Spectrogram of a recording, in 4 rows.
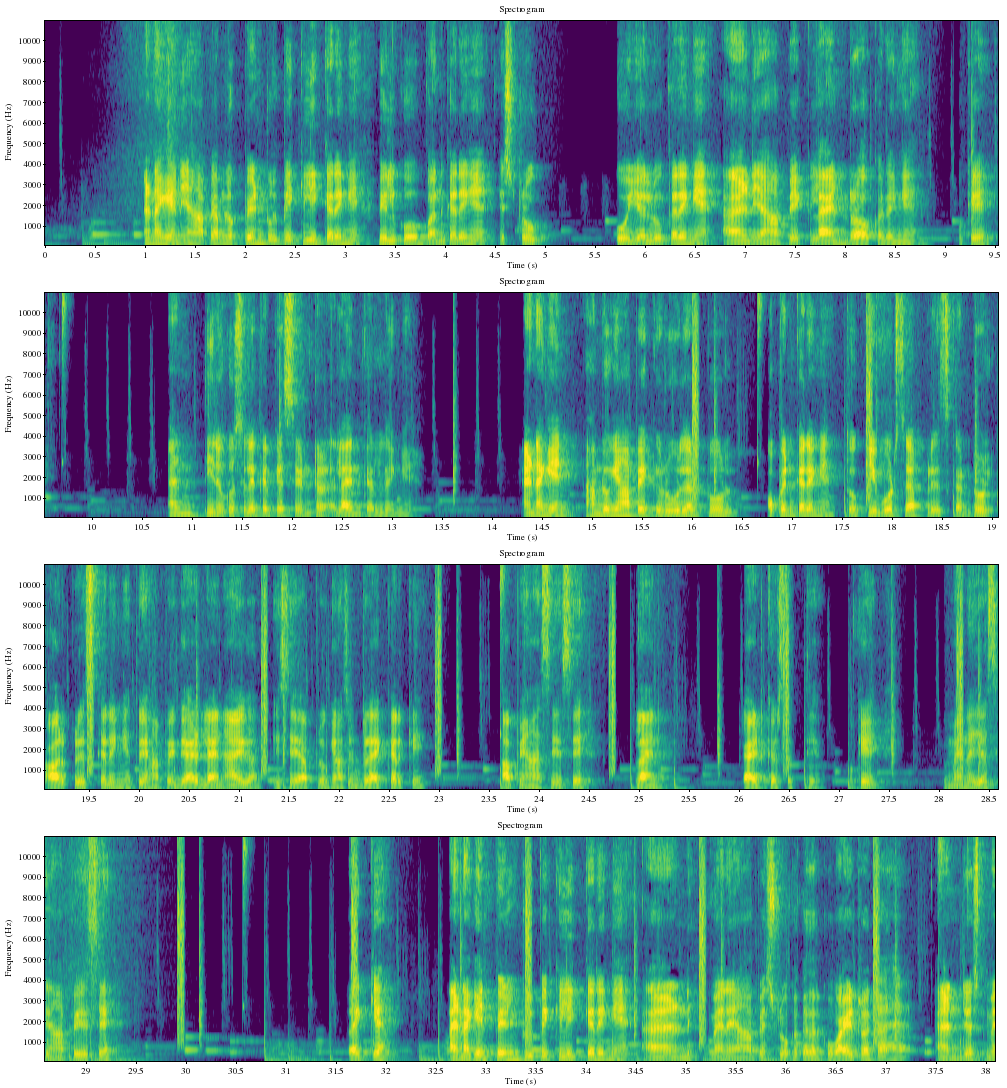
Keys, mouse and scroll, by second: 1.3-2.5 drag, 8.5-12.0 shift+drag, 10.9-11.6 drag, 18.8 ctrl+r, 20.9-24.1 drag, 33.0 click.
